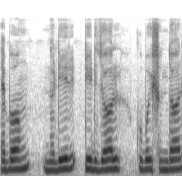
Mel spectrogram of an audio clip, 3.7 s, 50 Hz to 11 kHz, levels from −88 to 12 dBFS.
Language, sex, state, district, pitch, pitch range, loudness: Bengali, male, Assam, Hailakandi, 180 Hz, 170-185 Hz, -13 LUFS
